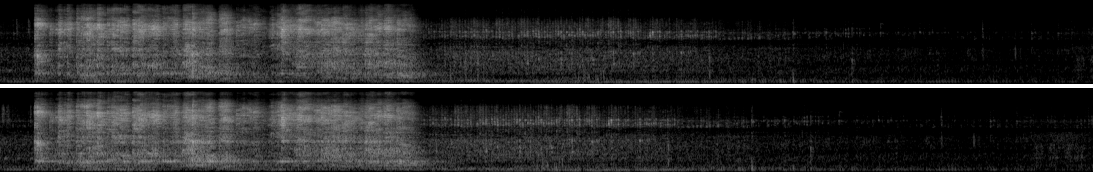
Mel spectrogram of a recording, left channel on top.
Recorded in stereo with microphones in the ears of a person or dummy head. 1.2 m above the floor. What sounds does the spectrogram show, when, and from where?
0.3 s tearing paper: 15° right (ahead or behind), 0.8 m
